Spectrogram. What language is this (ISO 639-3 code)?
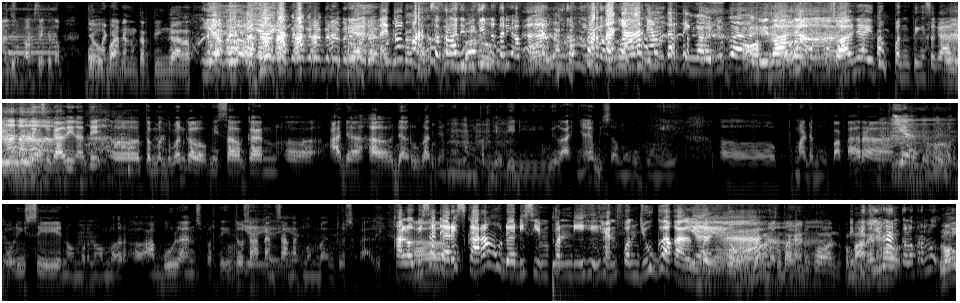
ind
